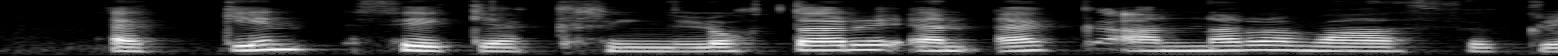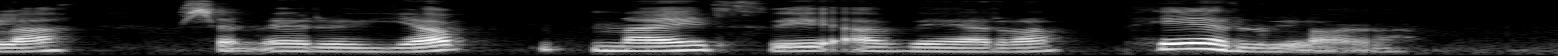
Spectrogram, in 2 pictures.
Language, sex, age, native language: Icelandic, female, 20-29, Icelandic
